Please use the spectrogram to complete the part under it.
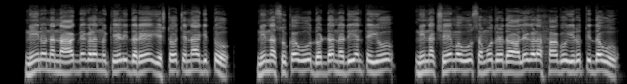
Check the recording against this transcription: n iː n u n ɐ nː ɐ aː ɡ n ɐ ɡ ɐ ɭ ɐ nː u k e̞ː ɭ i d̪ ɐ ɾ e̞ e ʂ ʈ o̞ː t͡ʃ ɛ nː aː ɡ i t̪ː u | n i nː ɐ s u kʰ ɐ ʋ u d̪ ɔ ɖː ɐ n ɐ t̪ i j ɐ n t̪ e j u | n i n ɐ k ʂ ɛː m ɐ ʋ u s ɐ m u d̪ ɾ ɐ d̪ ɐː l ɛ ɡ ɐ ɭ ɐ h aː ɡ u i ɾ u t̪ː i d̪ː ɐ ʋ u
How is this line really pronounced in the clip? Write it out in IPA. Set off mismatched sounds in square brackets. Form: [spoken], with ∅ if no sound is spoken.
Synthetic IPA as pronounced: n iː n u n ɐ nː ɐ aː ɡ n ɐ ɡ ɐ ɭ ɐ nː u k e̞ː ɭ i d̪ ɐ ɾ e̞ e ʂ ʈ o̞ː t͡ʃ ɛ nː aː ɡ i t̪ː u | n i nː ɐ s u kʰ ɐ ʋ u d̪ ɔ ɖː ɐ n ɐ [d̪] i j ɐ n t̪ e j u | n i [nː] ɐ k ʂ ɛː m ɐ ʋ u s ɐ m u d̪ ɾ ɐ d̪ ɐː l ɛ ɡ ɐ ɭ ɐ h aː ɡ u i ɾ u t̪ː i d̪ː ɐ ʋ u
